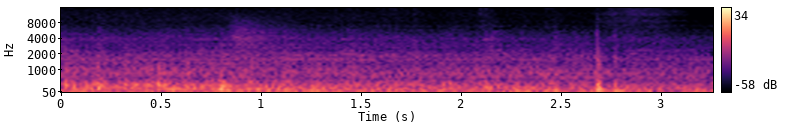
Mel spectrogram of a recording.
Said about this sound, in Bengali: এই যে ট্রেনটি প্রসপেক্ট হাইটস রেলওয়ে স্টেশনে এসে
